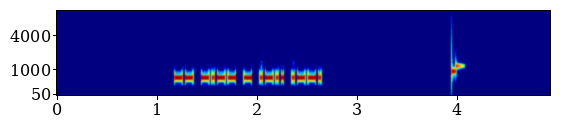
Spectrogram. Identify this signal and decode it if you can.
Morse code, heard as a keyed tone, about 44 wpm, 700 Hz. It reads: MYTLP
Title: Code Groups - 5 Letters - 45wpm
